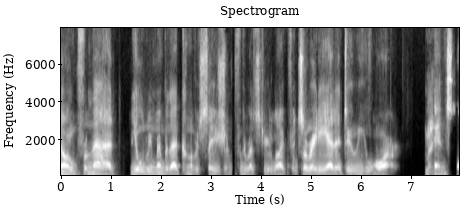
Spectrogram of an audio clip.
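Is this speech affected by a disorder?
Yes: laryngectomy; 11 years since surgery.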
